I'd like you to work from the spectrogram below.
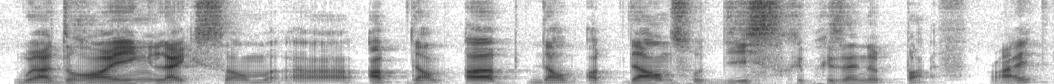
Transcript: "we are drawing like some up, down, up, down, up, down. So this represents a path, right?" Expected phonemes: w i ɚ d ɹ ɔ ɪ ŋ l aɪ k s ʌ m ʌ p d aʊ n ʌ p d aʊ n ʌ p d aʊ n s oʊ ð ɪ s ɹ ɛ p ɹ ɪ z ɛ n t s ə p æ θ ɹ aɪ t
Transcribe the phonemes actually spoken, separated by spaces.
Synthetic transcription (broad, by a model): w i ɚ d ɹ ɔ ɪ ŋ l aɪ k s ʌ m ʌ p d aʊ n ʌ p d aʊ n ʌ p d aʊ n s oʊ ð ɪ s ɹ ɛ p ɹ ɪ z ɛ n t ə p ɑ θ ɹ aɪ t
